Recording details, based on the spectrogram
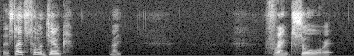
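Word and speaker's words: Frank Sahwit: before we start this let's tell a joke Frank saw it Frank saw it yes yes that's that that's the pronunciation of course he saw it [ __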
